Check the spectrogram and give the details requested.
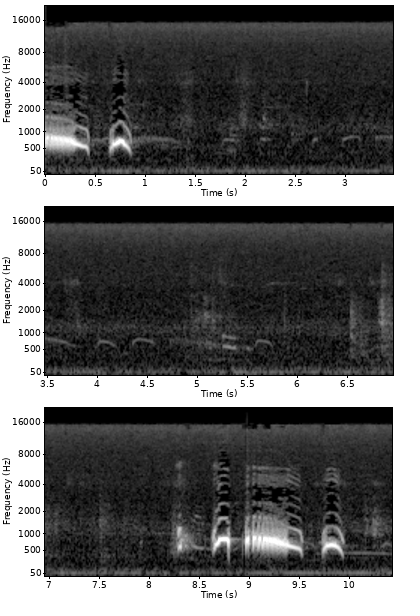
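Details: Spotted dove luring call for attracting wild doves and stimulating decoys: the end of one phrase, purr and arched coo, then several seconds of quiet before a full phrase of short note, coo, rolling purr and closing coo.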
